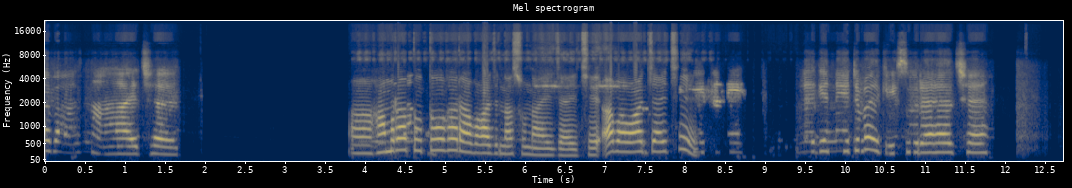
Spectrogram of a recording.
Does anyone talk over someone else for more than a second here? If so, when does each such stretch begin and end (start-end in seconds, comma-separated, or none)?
none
